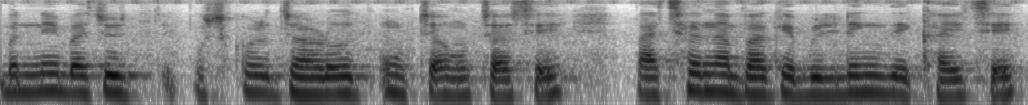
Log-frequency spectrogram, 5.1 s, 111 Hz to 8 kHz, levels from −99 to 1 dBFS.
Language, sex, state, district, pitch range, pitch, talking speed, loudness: Gujarati, female, Gujarat, Valsad, 170-185 Hz, 175 Hz, 130 wpm, -17 LUFS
